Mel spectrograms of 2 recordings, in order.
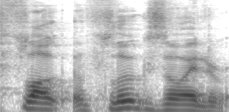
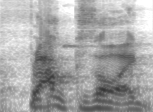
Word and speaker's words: Flugzeug: First of all, he didn't even pronounce flugzeug like properly. He said Flugzeug. It's Flugzeug.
